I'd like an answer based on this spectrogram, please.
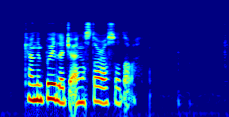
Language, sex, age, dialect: Faroese, female, 15-35, Suðurstreymoy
